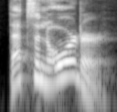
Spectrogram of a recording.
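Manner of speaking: high loud furious command; scream. A narrator's reading. Pinned Marcus screaming at deserting soldiers, loud and high. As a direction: force the order out. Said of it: "Marcus screamed".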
